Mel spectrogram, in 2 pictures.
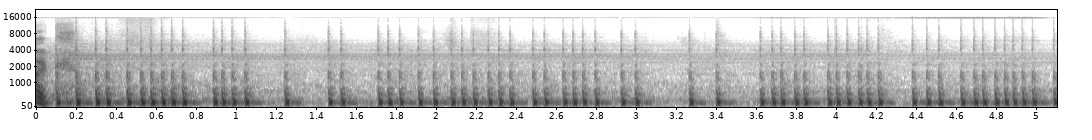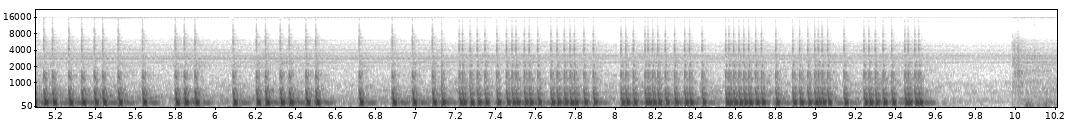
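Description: IBM XT's PC speaker, played through amplified speakers, making rapid, irregular clicks, many a second. This is a software-simulated hard-drive seek sound, with one click for each virtual head movement while a disk benchmark reads and writes. The clicking stops suddenly shortly before the end.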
